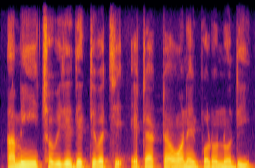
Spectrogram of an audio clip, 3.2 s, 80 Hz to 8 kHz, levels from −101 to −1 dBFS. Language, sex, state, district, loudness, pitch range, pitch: Bengali, male, West Bengal, Cooch Behar, -14 LUFS, 105-120 Hz, 115 Hz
